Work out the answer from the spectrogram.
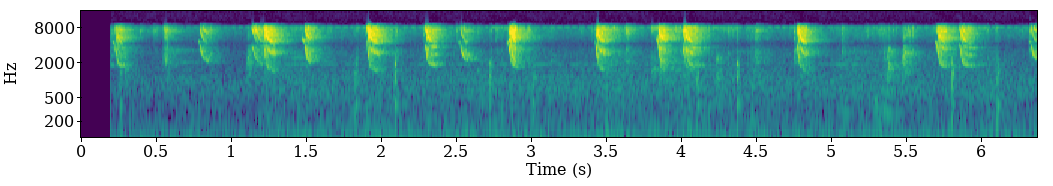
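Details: Common waxbills on St. Helena give a steady chatter of short, high, harsh chips, several each second and overlapping, as from a small group, over a faint low background hum.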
